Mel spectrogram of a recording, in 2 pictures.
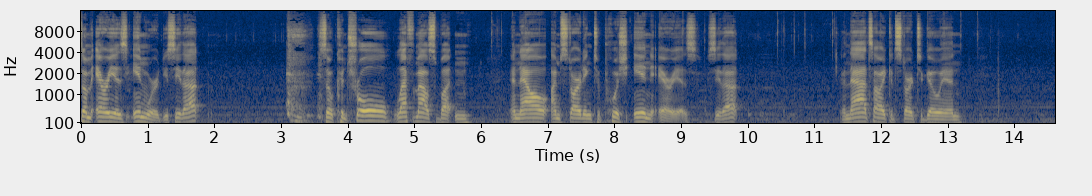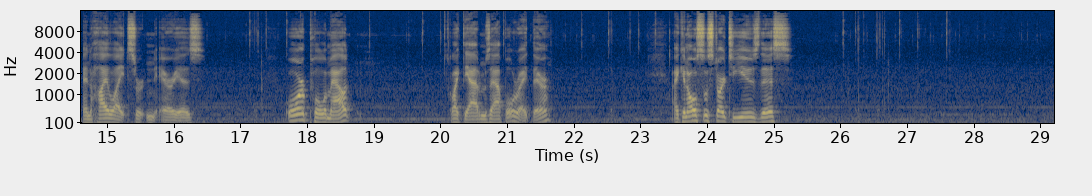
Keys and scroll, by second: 26.3 ctrl+z.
